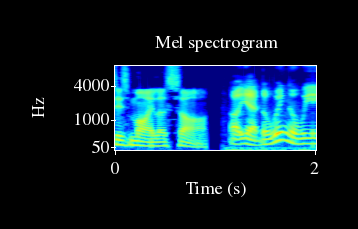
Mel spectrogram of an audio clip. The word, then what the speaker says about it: Ismaila Sarr: Pronounced Ismaila Sarr.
